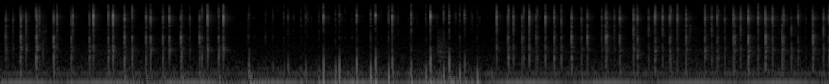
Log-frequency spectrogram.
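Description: A hollow pink plastic lotion tube with a gold cap is tapped and scratched with fingernails, including on the cap. Rapid, crisp, bright clicks and taps with almost no ring are heard throughout, with light scratchy textures between them, over a faint steady low hum. The pace thins briefly in the middle before the tapping picks up again.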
